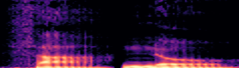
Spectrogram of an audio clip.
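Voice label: "thano", concatenated syllables; Affixing experiment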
